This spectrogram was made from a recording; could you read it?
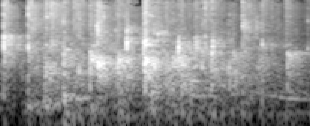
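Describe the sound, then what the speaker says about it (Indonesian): Students in a classroom give a group a round of applause, a dense run of quick handclaps that carries steadily for the whole stretch at close range, with no talking over it. "Beri tepuk tangan."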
